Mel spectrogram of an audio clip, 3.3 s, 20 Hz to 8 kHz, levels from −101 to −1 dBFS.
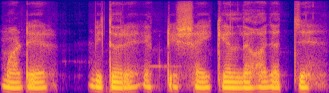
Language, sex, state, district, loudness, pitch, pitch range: Bengali, male, Assam, Hailakandi, -16 LUFS, 140 Hz, 135-155 Hz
